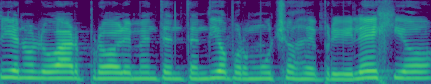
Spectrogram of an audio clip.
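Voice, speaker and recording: A woman speaks at a fairly high pitch in a flat monotone. The recording is very clean, with a silent background. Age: 30s. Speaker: preacher. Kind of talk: sermon.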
